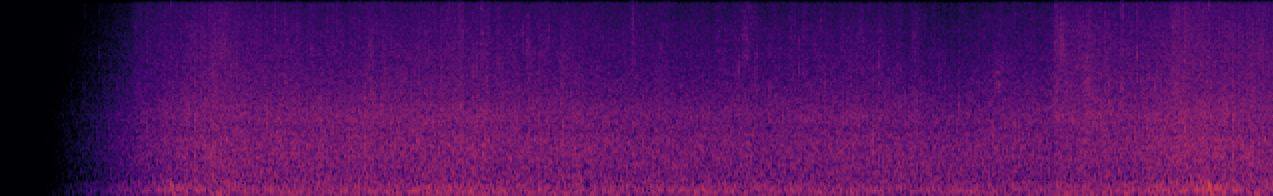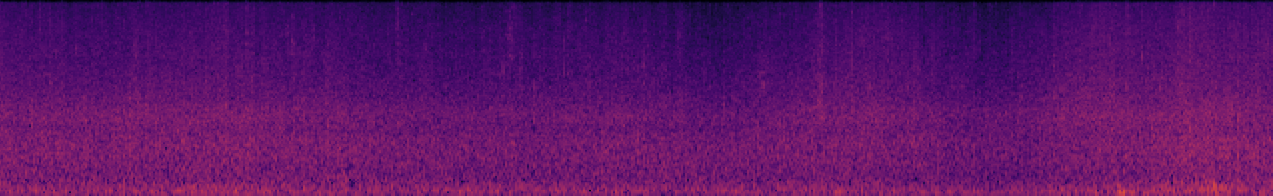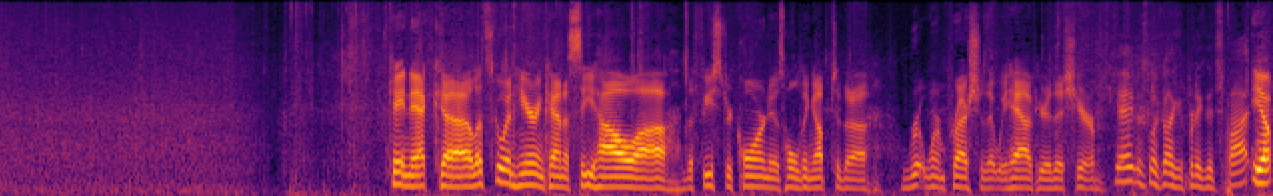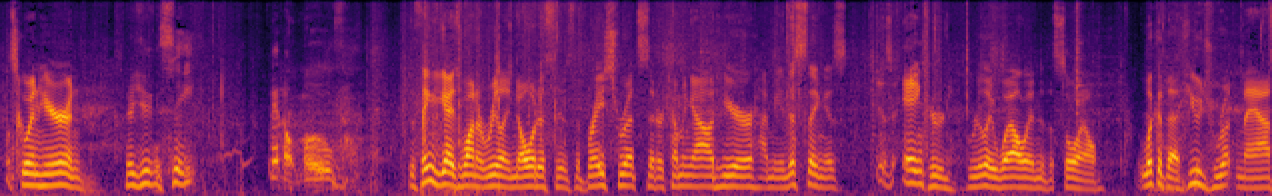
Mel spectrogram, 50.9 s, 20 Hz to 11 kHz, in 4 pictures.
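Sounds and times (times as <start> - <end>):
steady rushing noise: 29.1 - 50.9.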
